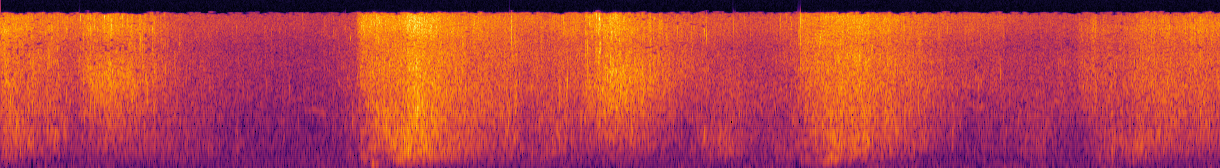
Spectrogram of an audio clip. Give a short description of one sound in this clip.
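Small waves break and wash over a pebbly shore in steady surges.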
